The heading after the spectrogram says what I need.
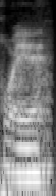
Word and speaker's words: Poirier: Is it Poirier or Poirier? It's Poirier. Poirier. Yeah. I think it's French pronunciation.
